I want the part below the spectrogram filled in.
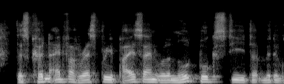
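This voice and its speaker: Against a quiet background, a man with a fairly low pitch and ordinary pitch variation speaks very fast in a dark, mellow, somewhat breathy tone. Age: 40s. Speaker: software developer and startup founder. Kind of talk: interview.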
